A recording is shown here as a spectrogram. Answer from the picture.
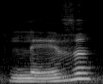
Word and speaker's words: לב: So, lev, lev, lev, with tseire here. Lev is singular, masculine. And plural, though it is vav and taf here, it is masculine, plural, levavot, levavot, levavot, lev, levavot.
